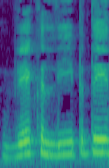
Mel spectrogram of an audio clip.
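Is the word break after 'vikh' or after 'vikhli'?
after vikh. The break comes after the first syllable 'vikh'. The speaker calls it wrong. "ਵਿਖ ਲੀਪਤੇ ਨਹੀਂ ਕਹਿਣਾ ਹੈ"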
